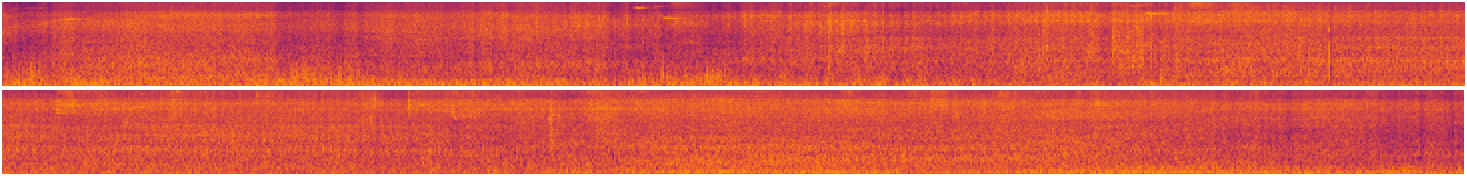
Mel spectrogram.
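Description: Automated side-loader garbage truck running at the curb, its hydraulic arm lifting and emptying a trash cart, with a few brief knocks from the arm and cart.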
